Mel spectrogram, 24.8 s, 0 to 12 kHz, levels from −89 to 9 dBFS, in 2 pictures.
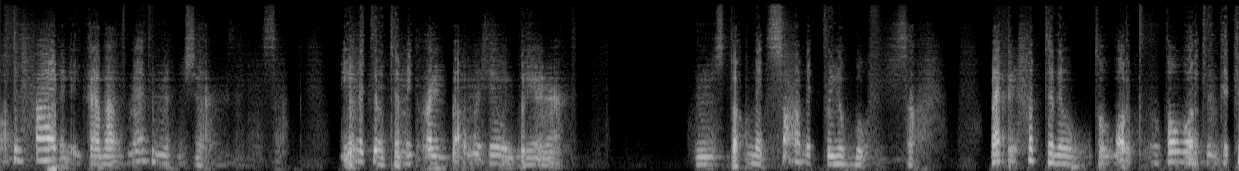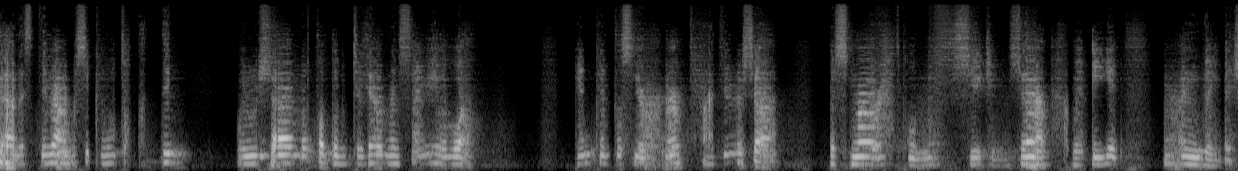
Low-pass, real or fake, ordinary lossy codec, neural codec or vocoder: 10.8 kHz; fake; none; codec, 44.1 kHz, 0.9 kbps, DAC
